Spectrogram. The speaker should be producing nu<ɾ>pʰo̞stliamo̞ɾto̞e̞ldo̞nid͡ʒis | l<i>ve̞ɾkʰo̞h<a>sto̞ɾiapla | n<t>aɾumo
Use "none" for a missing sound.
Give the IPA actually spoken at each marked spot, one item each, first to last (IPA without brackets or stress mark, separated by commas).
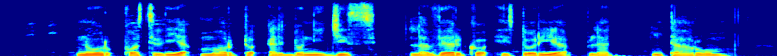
ɾ, a, i, t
